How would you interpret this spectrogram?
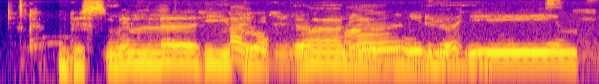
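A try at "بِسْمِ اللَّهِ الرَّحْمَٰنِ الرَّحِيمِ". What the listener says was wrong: বিসমিল্লাহির, রটা মোটা হবে, বিসমিল্লাহির রহমানির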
